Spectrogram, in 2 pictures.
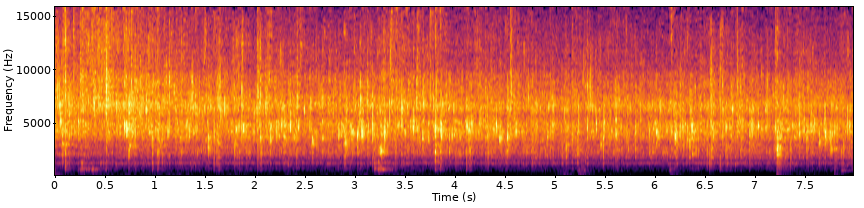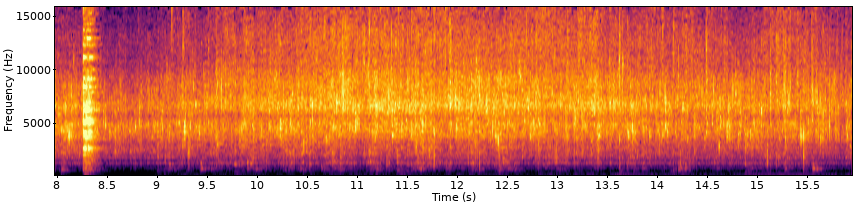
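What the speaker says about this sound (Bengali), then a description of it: "আমি অল্প আলু দিয়ে আলুটাকে আগে ভালো করে ভেজে নেব" A small batch of potatoes fries in oil for a Bengali fish-roe curry, giving a continuous, moderate sizzle with occasional stirring scrapes and one sharp clink, and no talking.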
